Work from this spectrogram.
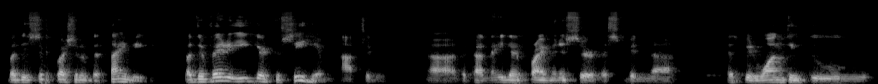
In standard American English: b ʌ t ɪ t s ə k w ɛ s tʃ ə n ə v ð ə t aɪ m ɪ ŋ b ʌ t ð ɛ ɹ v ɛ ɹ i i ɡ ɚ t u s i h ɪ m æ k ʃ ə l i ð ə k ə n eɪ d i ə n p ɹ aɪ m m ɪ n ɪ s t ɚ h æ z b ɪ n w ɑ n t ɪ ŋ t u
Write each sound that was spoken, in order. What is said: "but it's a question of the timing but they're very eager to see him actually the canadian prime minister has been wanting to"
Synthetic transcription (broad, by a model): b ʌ t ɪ s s ə k w ɛ s tʃ ə n ə v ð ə t aɪ m ɪ ŋ b ʌ t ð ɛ ɹ v ɛ ɹ i i ɡ ɚ t u s i h ɪ m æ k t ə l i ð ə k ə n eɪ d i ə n p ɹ aɪ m m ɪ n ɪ s t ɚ h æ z b ɪ n w ɑ n t ɪ ŋ t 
